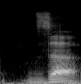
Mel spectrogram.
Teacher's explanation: [dz] which is a combination of [d] plus [z]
